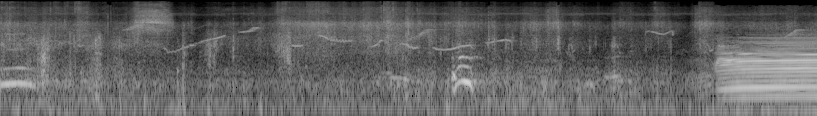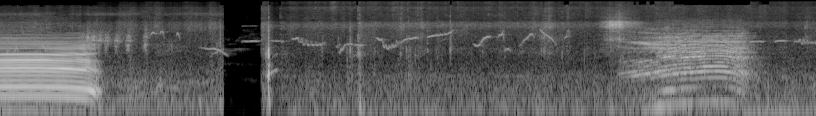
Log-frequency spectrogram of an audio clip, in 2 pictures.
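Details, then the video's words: Afternoon herding of tame cows: a fat cow calling the female lows twice, first a long, full moo of almost two seconds, later a shorter, fainter one, with birds chirping throughout. "The funny sound of a fat cow calling the female"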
